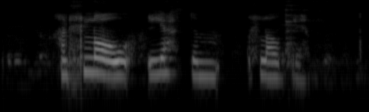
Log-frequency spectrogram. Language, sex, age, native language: Icelandic, male, 10, Icelandic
